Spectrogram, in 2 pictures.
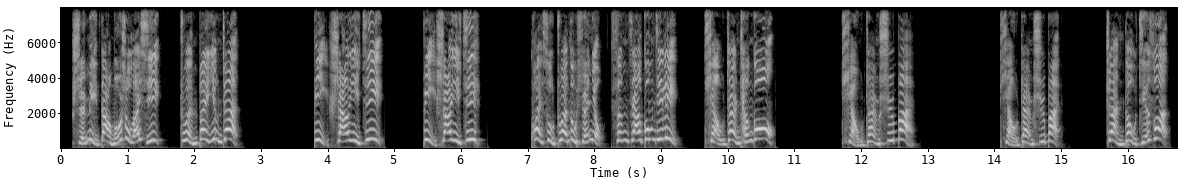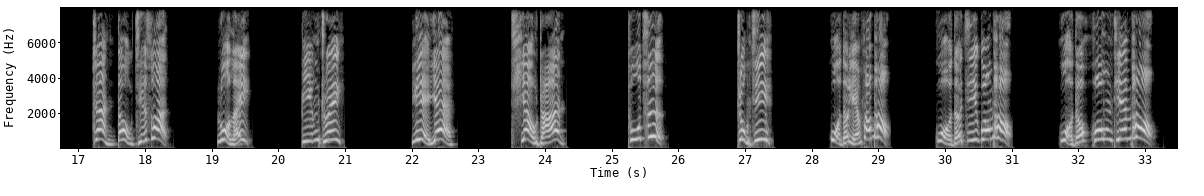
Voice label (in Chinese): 男童游戏效果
